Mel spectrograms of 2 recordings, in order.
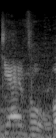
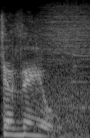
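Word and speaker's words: de Vil: He's spelled devil, but it's pronounced Deville.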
